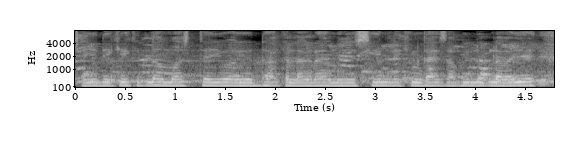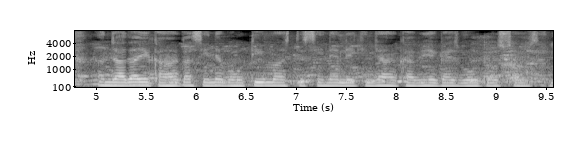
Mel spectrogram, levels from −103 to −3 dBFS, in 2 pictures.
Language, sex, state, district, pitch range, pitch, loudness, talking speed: Hindi, male, Uttar Pradesh, Hamirpur, 150-160 Hz, 155 Hz, -25 LUFS, 255 wpm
